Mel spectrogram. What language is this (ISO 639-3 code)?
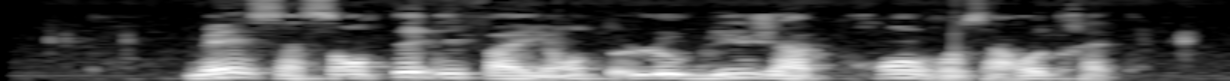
fra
